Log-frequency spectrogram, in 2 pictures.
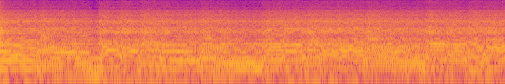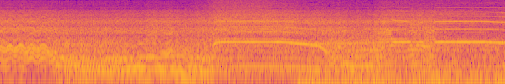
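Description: Background music led by a distorted electric guitar playing a run of notes with vibrato, then a long held note that bends down, with bass coming in near the end.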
